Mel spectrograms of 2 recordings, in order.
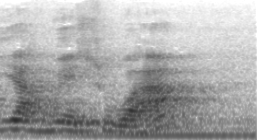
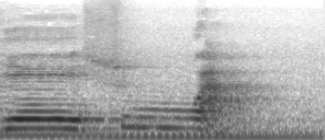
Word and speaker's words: Yeshua: Jadi Nehemia itu tidak baca lagi Yahweh Shua, tapi bacanya Yeshua.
